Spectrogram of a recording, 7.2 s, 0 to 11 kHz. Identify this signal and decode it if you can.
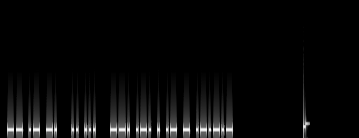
Morse code, heard as a keyed tone, about 28 wpm, 700 Hz. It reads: MAN IS GREAT.
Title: Sentences from Top 1000 Words - Review Part 4 - 28wpm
